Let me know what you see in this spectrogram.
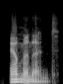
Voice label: "eminent", American

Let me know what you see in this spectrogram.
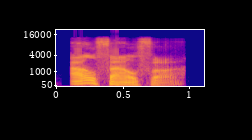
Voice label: "alfalfa", British

